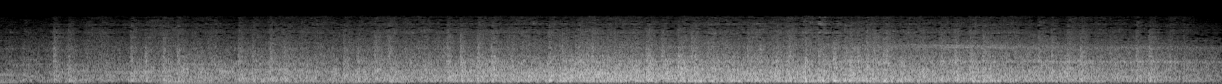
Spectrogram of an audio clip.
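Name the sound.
train passing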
